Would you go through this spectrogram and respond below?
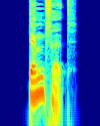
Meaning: second-person plural subjunctive I of dämpfen
- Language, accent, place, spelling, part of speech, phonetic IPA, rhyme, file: German, Germany, Berlin, dämpfet, verb, [ˈdɛmp͡fət], -ɛmp͡fət, De-dämpfet.ogg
